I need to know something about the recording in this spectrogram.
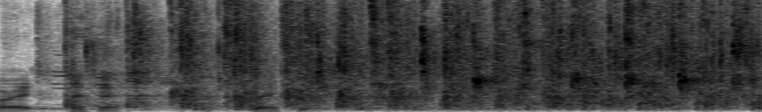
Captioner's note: applause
